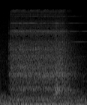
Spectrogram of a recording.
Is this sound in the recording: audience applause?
no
